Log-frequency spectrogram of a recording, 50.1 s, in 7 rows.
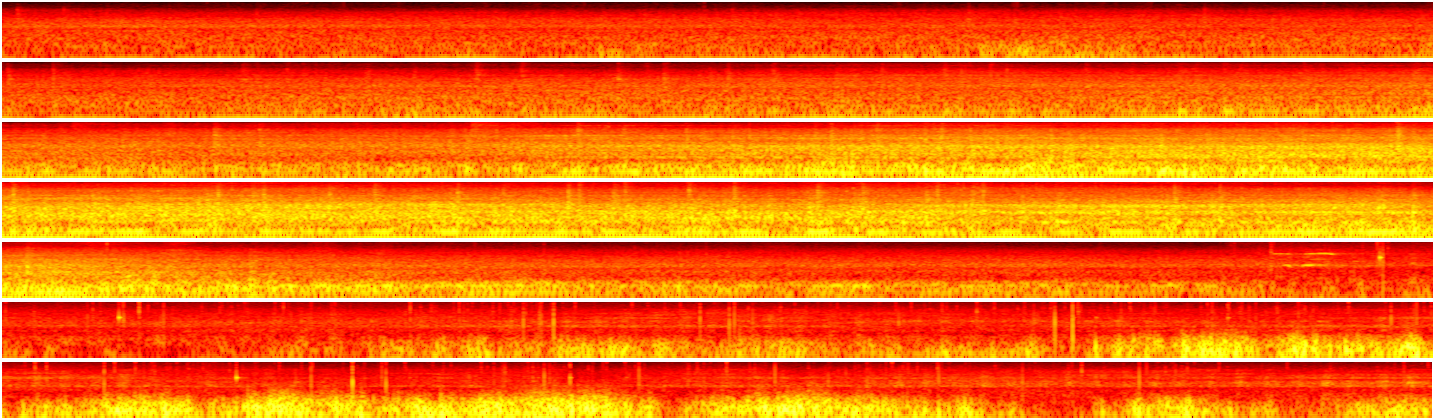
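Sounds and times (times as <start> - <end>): rapid clatter of train: 0.0 - 33.0, 34.7 - 50.0
train passing with low rumble: 0.0 - 50.0.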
